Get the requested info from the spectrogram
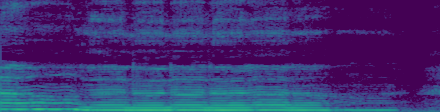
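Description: A woman's voice humming a slow wordless melody, unaccompanied, in long held notes. It steps down in pitch about half a second in and grows softer just before the end.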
